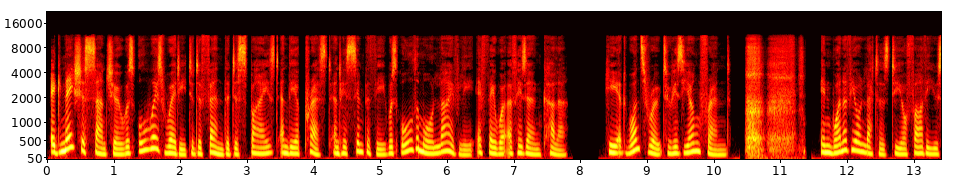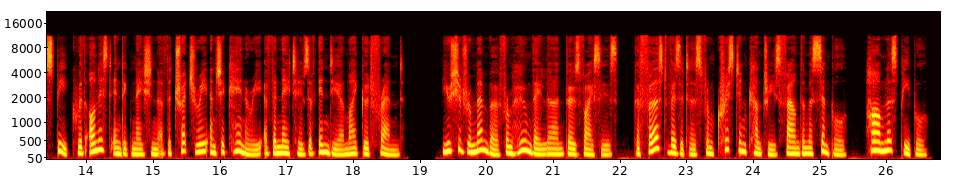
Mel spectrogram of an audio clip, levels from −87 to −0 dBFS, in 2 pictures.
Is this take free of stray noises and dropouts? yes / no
no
